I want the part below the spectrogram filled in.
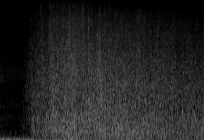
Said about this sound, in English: The crash of water as the buffalo retreat takes on a new significance to her.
